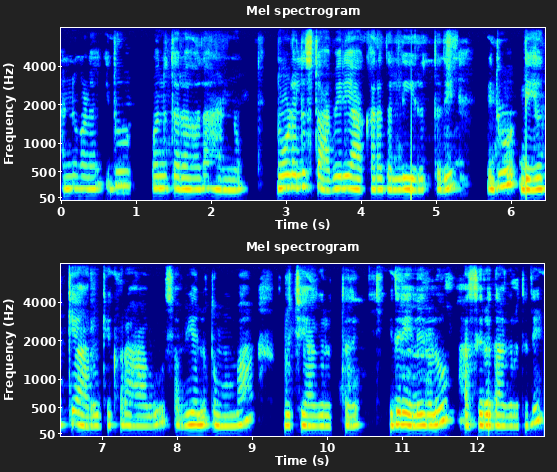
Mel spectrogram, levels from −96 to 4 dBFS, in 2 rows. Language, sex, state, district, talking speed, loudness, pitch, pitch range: Kannada, female, Karnataka, Dharwad, 100 wpm, -32 LUFS, 200 Hz, 190-215 Hz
